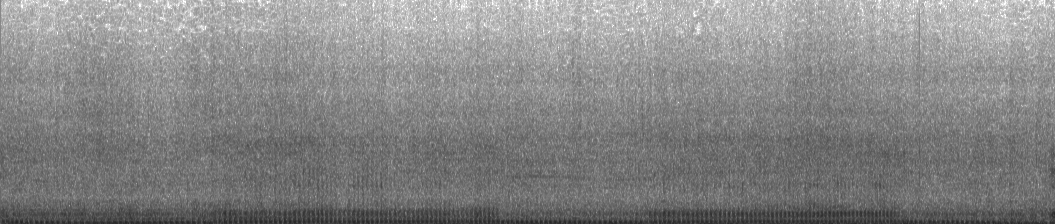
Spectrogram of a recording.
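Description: A motorcycle on new tires rolling along a gravel road, with a loud, steady engine hum whose pitch shifts with throttle over a constant rough tire and wind rush.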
